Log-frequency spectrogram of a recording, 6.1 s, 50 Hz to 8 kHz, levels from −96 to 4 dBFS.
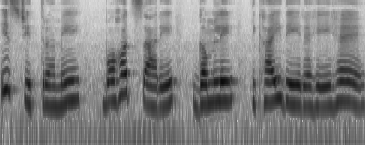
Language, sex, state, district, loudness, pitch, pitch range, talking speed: Hindi, female, Maharashtra, Mumbai Suburban, -15 LUFS, 220 Hz, 205-230 Hz, 100 wpm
